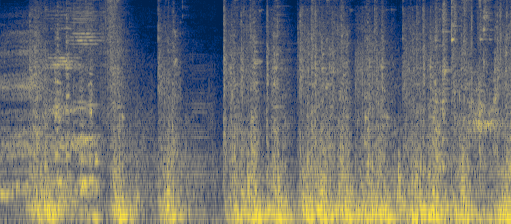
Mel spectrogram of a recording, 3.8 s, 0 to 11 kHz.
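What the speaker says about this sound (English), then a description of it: "Oh, the grenades!" Grenade blasts and bursts of gunfire from the video game Wasteland 3 rumble loudly in quick succession, with a couple of short pauses between volleys.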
